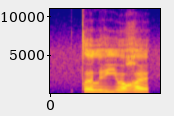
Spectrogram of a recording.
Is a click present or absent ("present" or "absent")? absent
